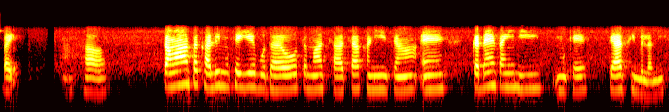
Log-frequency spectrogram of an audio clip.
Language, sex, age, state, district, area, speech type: Sindhi, female, 45-60, Rajasthan, Ajmer, rural, conversation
